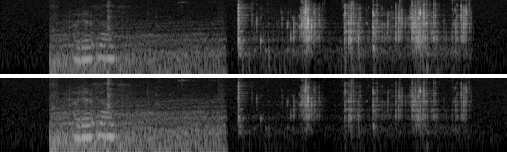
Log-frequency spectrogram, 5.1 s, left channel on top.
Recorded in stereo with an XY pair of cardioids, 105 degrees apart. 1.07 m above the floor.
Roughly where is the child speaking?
Ahead right.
